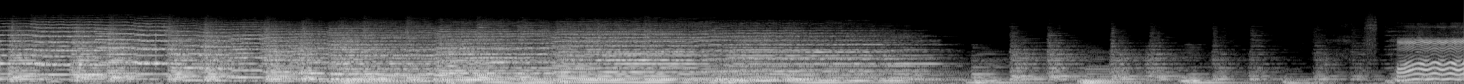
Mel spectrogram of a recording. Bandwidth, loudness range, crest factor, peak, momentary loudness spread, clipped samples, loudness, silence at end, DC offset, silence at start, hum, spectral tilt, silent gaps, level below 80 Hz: 9.8 kHz; 10 LU; 14 dB; 0 dBFS; 16 LU; under 0.1%; -14 LUFS; 0 s; 0.4%; 0 s; none; -6 dB/octave; none; -30 dBFS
